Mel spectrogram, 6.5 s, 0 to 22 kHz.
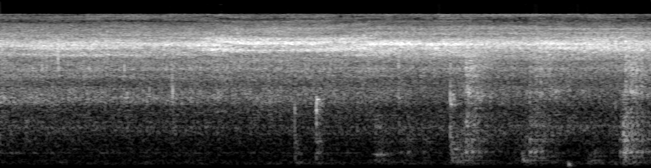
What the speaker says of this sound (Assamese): লৰাই 1 মিনিটমান এনেকৈ ভাজিব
